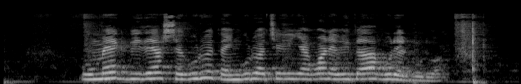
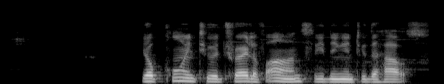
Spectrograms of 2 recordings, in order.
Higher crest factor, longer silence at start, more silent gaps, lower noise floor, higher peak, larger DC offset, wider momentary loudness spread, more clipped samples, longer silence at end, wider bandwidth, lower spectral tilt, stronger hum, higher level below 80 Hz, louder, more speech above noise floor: about the same, 20 dB vs 18 dB; second, 0.8 s vs 1.45 s; neither; second, -57 dBFS vs -84 dBFS; about the same, -6 dBFS vs -6 dBFS; neither; first, 10 LU vs 4 LU; neither; first, 0.35 s vs 0.2 s; first, 11.5 kHz vs 7.6 kHz; second, -3.5 dB/octave vs -7 dB/octave; neither; first, -56 dBFS vs -62 dBFS; second, -25 LUFS vs -22 LUFS; second, 32 dB vs 63 dB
